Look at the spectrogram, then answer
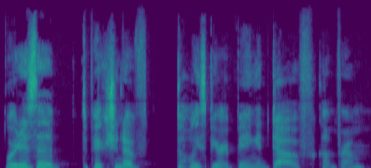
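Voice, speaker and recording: A woman's voice: mid-range voice, moderate pace, gravelly, dark tone. A young American woman co-hosting in a casual, conversational way. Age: young adult. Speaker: co-host. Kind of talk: casual chat.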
